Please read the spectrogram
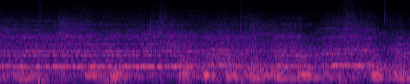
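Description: Music: a group of voices singing slow, held notes, one note held through the first two seconds before the harmony moves on.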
